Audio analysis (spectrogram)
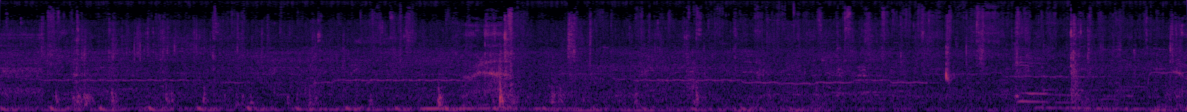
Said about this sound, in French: Ouh, il pleut. Ah bah oui, voilà. Ça, il pleut. Il fait pas beau. Il fait pas beau ce soir à Bruxelles.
